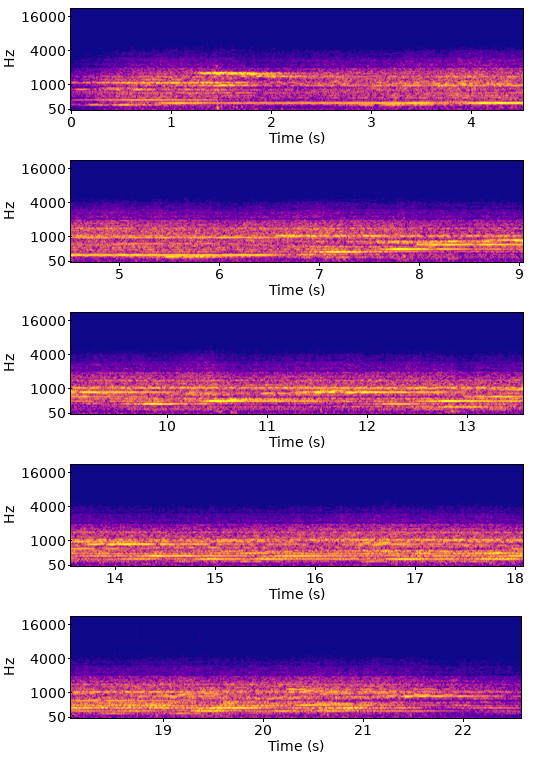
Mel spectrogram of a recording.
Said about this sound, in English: Listen to this airy, enchanting tune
